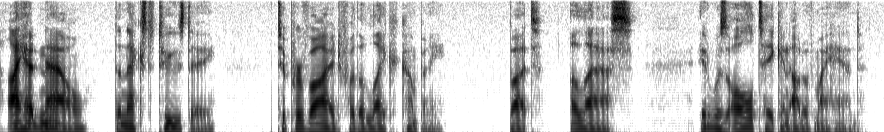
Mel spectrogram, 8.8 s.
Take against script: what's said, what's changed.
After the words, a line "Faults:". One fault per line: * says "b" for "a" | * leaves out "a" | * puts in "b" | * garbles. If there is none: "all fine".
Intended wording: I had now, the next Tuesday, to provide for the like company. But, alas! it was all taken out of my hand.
I had now, the next Tuesday, to provide for the like company. But, alas! it was all taken out of my hand.
Faults:
all fine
